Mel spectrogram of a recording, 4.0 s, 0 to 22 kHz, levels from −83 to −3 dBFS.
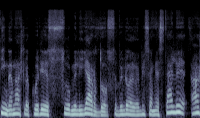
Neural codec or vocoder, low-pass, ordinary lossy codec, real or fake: codec, 44.1 kHz, 2.6 kbps, SNAC; 14.4 kHz; Opus, 24 kbps; fake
